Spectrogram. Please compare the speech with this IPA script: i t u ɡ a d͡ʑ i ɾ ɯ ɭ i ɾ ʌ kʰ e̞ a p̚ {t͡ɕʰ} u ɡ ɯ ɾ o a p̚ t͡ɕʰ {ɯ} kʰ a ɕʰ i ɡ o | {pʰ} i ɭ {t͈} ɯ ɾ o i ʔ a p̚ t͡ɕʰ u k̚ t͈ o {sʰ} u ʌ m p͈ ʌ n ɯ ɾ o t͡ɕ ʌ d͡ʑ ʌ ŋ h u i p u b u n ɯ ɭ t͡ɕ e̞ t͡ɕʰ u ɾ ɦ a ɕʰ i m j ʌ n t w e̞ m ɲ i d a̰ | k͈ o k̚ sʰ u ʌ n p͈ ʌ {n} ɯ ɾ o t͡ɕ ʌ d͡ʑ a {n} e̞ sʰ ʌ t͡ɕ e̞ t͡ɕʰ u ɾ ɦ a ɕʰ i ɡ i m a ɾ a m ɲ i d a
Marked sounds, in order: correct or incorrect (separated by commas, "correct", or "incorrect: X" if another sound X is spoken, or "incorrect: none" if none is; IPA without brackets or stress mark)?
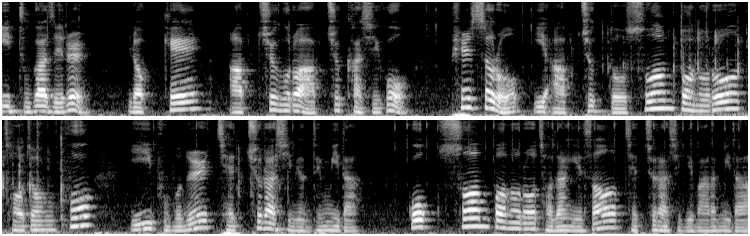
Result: correct, incorrect: u, correct, incorrect: s͈, correct, correct, incorrect: ŋ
